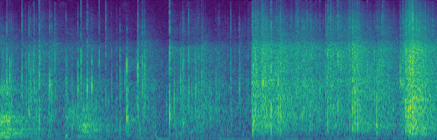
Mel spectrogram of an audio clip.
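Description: Plastic potato chip bag being handled close up: a run of small crackles, then a louder, continuous crinkling for the last second and a half.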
